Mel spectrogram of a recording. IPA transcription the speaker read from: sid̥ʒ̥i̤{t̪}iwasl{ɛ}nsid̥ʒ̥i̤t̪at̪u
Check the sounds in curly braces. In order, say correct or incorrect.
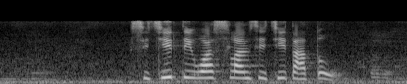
correct, incorrect: a

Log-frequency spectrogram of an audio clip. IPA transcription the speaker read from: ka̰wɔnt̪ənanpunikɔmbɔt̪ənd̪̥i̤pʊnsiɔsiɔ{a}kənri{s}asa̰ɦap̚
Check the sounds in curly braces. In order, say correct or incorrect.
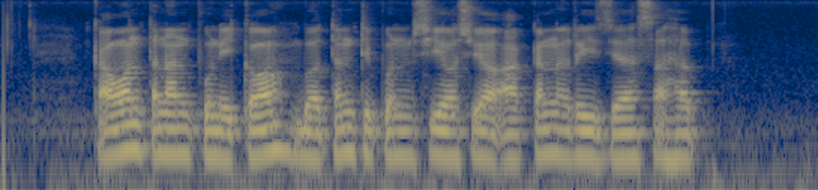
correct, incorrect: z

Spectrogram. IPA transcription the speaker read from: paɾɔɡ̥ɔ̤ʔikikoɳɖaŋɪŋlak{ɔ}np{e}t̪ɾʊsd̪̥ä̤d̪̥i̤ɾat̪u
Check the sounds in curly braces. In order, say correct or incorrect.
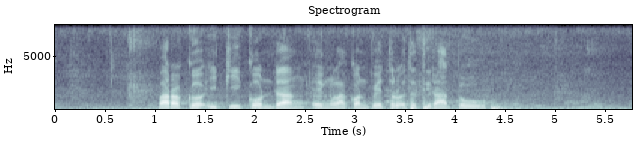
correct, correct

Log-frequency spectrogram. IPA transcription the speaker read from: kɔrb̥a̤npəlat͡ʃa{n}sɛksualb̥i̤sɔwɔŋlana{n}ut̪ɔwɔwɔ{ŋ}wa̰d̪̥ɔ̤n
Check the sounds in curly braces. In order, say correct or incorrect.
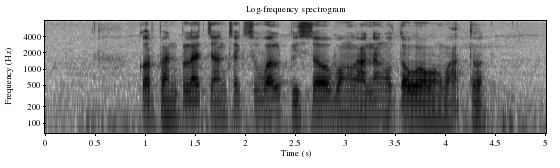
correct, incorrect: ŋ, correct

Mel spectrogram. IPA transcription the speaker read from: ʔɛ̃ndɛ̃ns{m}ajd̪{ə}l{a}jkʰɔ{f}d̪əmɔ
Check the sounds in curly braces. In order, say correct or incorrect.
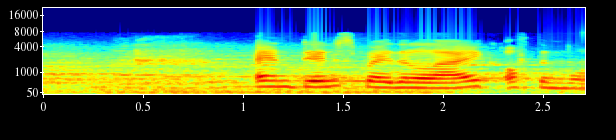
incorrect: b, correct, correct, correct

